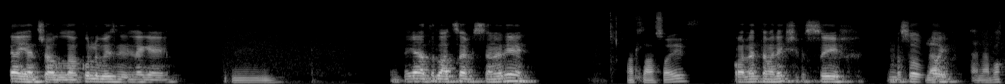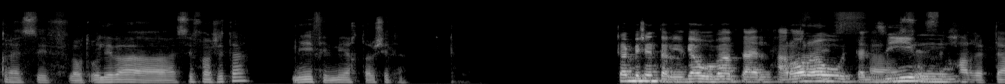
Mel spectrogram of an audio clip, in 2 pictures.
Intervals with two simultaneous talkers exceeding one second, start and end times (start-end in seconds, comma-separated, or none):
18.0-19.2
